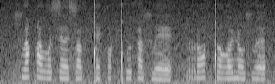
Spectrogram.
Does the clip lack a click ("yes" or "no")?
no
